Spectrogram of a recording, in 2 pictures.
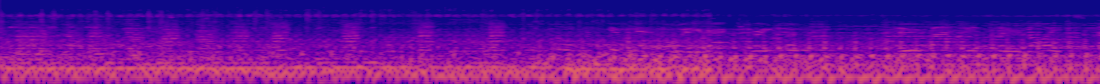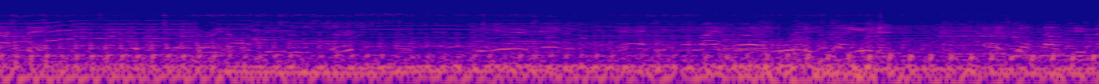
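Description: Vintage tractor engines running with a steady low rumble as the machines drive past, with indistinct voices over the top.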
